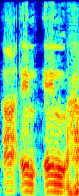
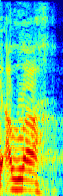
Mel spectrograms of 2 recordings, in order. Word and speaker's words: Allah: Kalau Anda mengatakan ALLH berarti bacanya al. Tuhan kami Allah. Jangan kau hilangkan huruf A-nya.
